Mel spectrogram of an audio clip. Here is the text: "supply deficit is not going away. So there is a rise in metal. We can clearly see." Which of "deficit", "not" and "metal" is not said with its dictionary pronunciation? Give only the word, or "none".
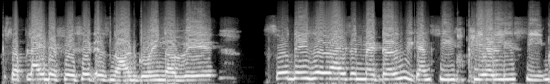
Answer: none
